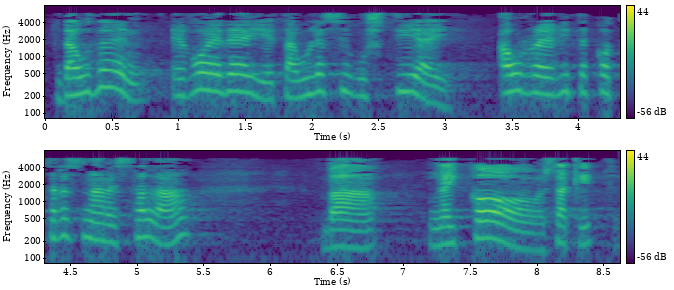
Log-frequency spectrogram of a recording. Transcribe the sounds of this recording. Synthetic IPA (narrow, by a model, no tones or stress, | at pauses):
d̪awðe̞ne̞ɣ̞o̞e̞ɾe̞je̞t̪aule̞siɣ̞ust̪iej | awreɣ̞it̪e̞ko̞t̪ɾe̞znaβ̞e̞sala | βa | najko̞e̞st̪akit̪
